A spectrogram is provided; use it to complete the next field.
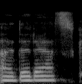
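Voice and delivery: put-on gentle Russian accent. Playing a character in a roleplay scene, answering, in a Russian accent. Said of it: "why did I slip into my Russian accent?".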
